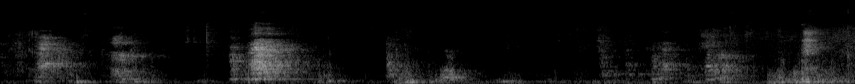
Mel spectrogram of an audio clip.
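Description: A series of short, bark-like calls from pet parrots, with the loudest about two and a half seconds in.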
